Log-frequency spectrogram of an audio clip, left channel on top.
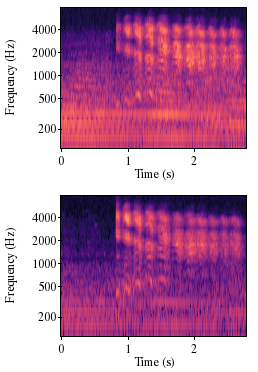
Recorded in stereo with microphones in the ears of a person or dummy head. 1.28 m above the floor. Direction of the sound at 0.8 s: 50° right (ahead or behind).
